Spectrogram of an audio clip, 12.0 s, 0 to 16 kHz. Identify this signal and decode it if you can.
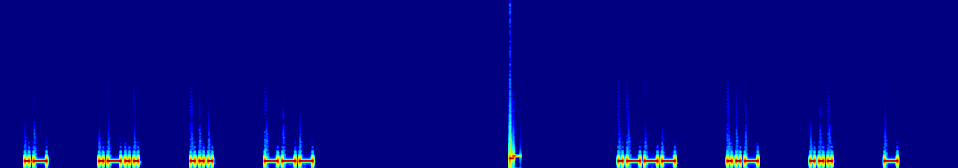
Morse code, heard as a keyed tone, about 22 wpm, spaced as for 10 wpm, 700 Hz. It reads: ALSO JUST
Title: 4x Character Spacing - Top 200 Words - 22wpm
